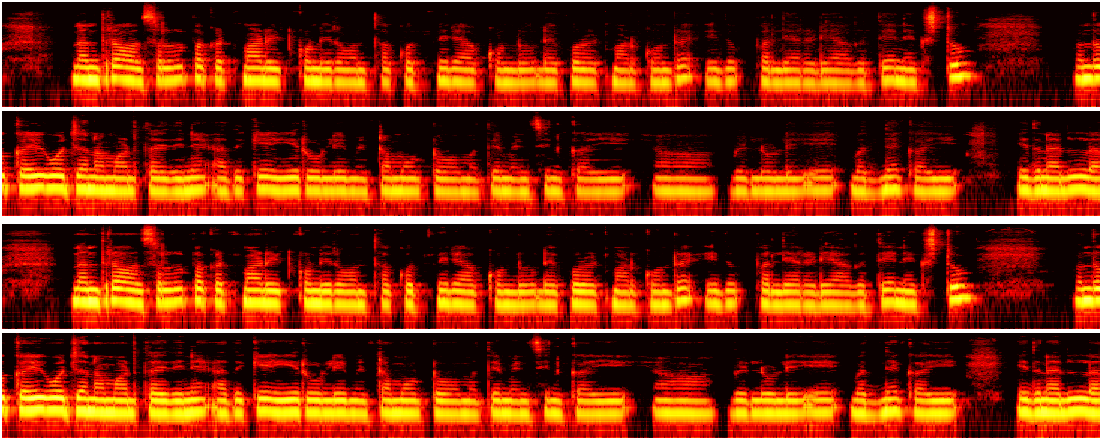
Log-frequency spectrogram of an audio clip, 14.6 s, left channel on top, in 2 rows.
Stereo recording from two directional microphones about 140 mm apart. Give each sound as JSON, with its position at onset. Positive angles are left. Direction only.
{"t": 0.4, "sound": "speech", "side_deg": -15}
